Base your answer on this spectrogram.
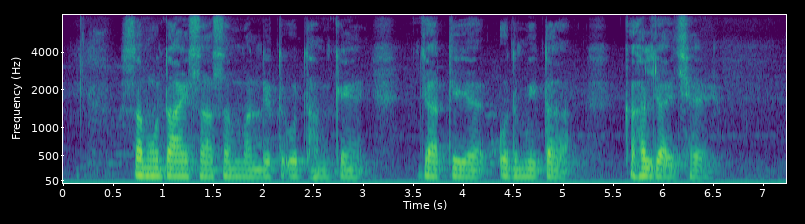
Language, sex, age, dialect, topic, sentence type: Maithili, male, 41-45, Bajjika, banking, statement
